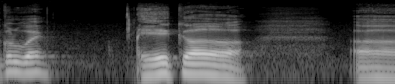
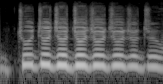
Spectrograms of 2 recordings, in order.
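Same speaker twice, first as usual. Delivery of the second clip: rapid, high-pitched run of squeaks; high chirping footsteps in quick succession; squeaky shoe sound; 7 semitones higher, faster than usual. Retold or imitated. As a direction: imitate shoes scurrying with high squeaks. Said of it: "कोई जूता पहन के नीचे घर में घूम रहा है".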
